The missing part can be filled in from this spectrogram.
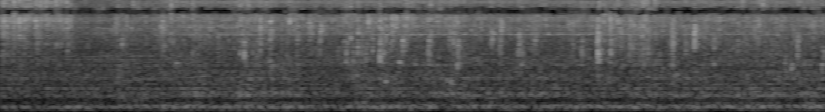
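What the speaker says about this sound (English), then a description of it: "Let's see how they look under the faucet." Water runs steadily from a faucet over a bar of chocolate tallow soap, a continuous close splashing hiss with no talking.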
